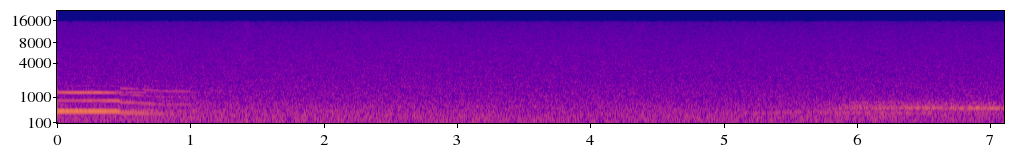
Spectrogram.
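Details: Wolf howling under the full moon on 31 July 2015, recorded with a JVC Everio GZ EX215 HD camcorder: a steady, mid-pitched howl with overtones fades after about a second, then a fainter howl rises near the end over a hissing background.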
